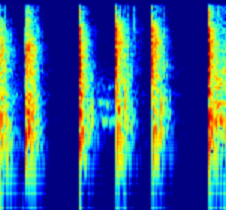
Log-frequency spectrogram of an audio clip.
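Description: A hand tool striking cowhide stretched on a wooden workbench as the hide is worked into a drumhead: five sharp, short knocks in about a second and a half, irregularly spaced.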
